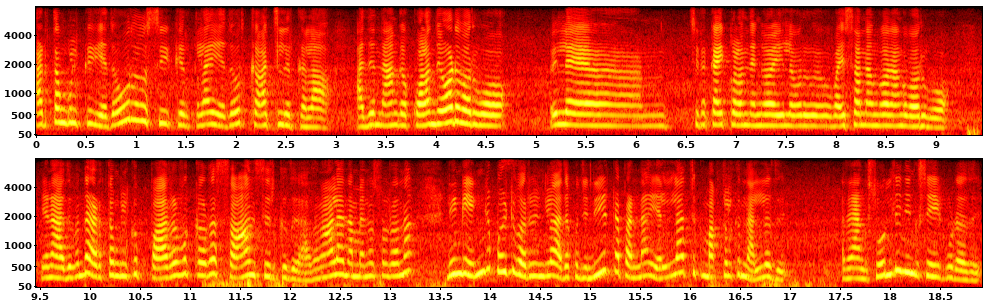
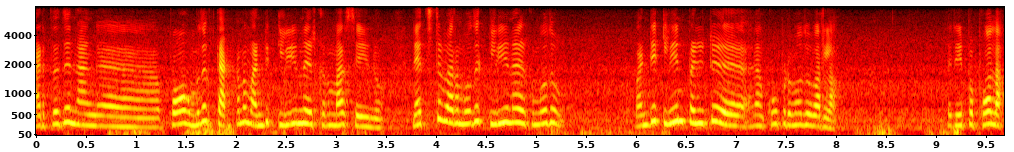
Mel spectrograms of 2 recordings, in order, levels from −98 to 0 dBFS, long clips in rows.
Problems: constant background noise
